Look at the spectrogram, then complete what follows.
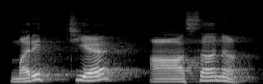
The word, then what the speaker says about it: Marichyaasana: So cha, not cha, there is a Y sound. So chya. Marichyaasana.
